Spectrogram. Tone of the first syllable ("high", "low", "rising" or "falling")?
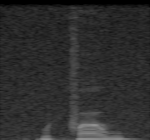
low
